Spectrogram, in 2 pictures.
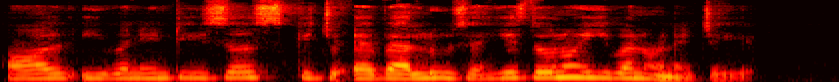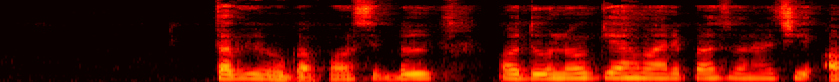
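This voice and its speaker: A woman's voice: mid-range voice, warm tone, breathy edge, no echo, poor audio. A woman teaching a maths lecture, explaining step by step and asking questions she then answers herself. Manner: mixes in English terms, with fillers and restarts. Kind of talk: classroom lecture.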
